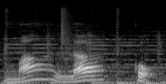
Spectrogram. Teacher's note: o is not under stress is going to turn into a sound of a · It is because the stress or the udari is falling onto the last o and that is why the first two o sounds like a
